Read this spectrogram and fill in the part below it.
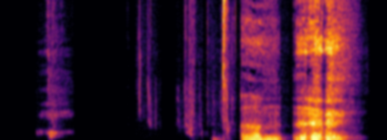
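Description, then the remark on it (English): Throat clearing by a person who is under the weather: a few faint clicks and small mouth sounds, then two loud, rough, voiced rasps in quick succession, with no talking. “Excuse me, I am going to be coughing a lot.”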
